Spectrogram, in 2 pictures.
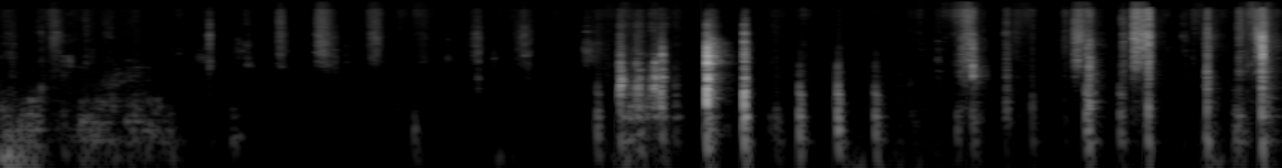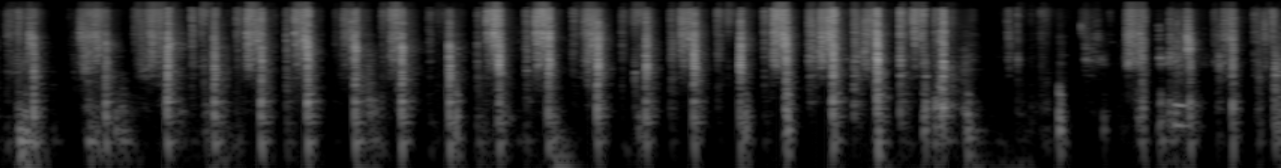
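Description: Loving Words from Jesus tarot deck by Doreen Virtue being shuffled close up: a long run of quick, crisp card riffles and taps speeding into a dense rhythmic patter, with a voice speaking briefly and softly at the start.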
